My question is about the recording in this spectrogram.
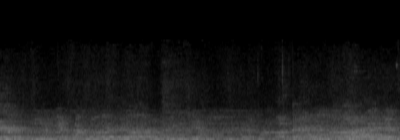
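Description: Several people talking at once: overlapping chatter of voices in a crowded room.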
